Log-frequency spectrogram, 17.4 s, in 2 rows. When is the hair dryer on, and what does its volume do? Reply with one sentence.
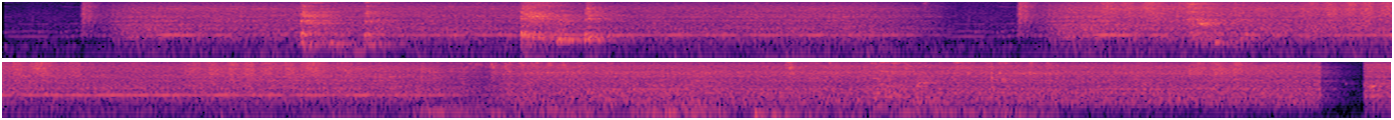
The hair dryer can be heard from 0.0 to 17.3 s, at a steady volume.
